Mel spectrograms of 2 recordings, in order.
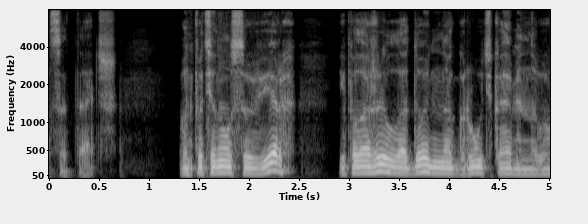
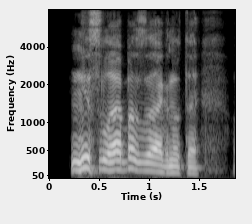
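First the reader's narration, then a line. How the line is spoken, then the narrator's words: Laughing. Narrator (Russian): он снова рассмеялся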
